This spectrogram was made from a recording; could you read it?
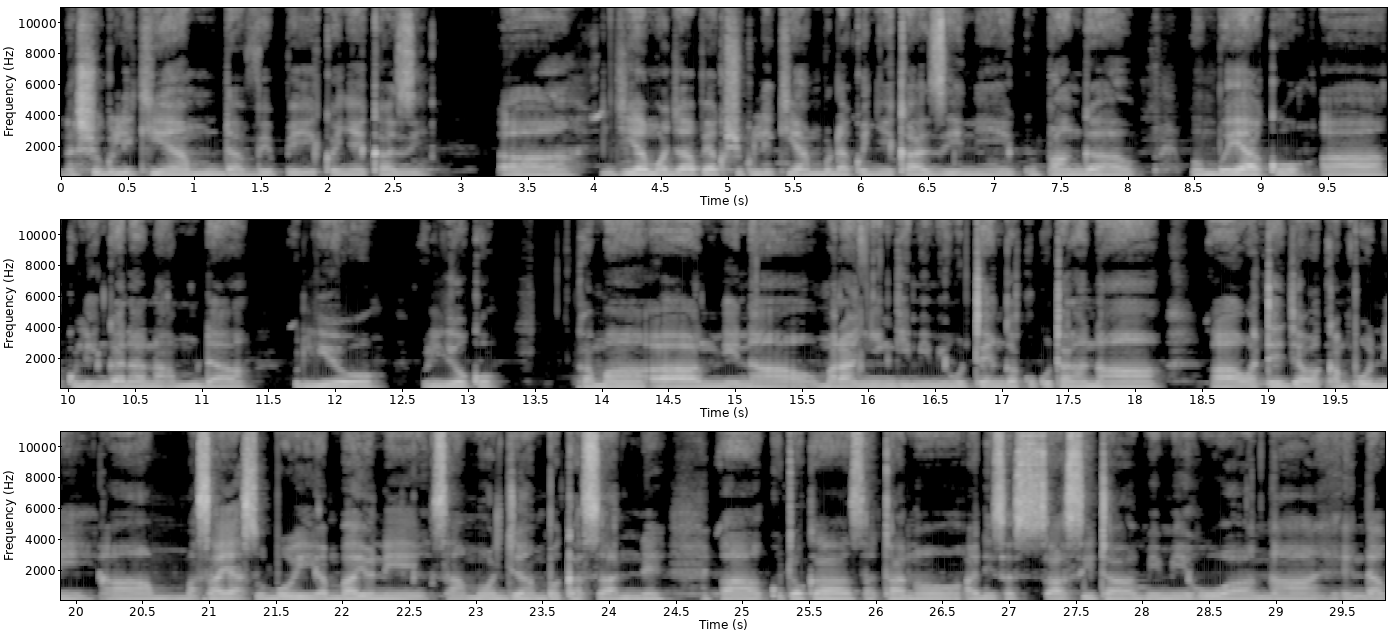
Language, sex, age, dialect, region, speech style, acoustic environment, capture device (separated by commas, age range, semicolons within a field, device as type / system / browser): Swahili, male, 25-34, Kenya - Nairobi Sheng-influenced, Kenya, happy; relaxed, nature; silence, desktop / Linux / Chrome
